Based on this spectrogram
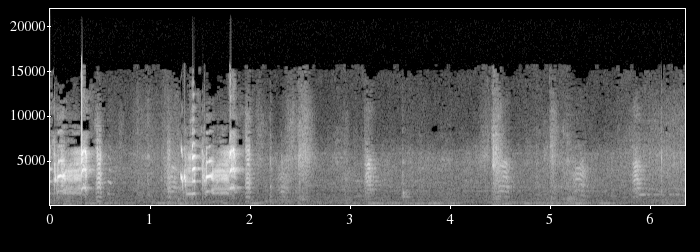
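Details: Zebra finch chirping in two loud bursts of rapid, buzzy, nasal notes, followed by a few isolated soft chirps and near quiet.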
